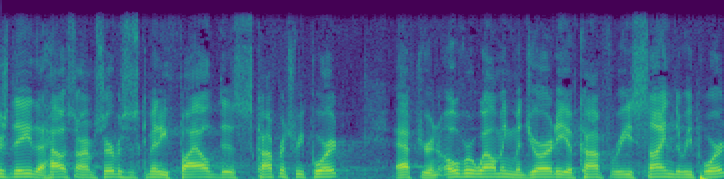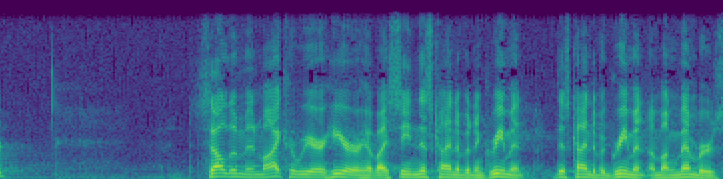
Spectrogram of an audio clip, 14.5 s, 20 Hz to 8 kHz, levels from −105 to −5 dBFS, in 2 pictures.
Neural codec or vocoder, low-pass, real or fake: none; 7.2 kHz; real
